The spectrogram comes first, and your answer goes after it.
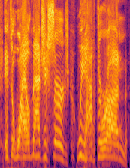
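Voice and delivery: high, loud panicked-wizard yell; urgent, high-pitched holler; yelled warning. Acted. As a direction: shout it out in alarm to everyone. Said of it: "yells out".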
